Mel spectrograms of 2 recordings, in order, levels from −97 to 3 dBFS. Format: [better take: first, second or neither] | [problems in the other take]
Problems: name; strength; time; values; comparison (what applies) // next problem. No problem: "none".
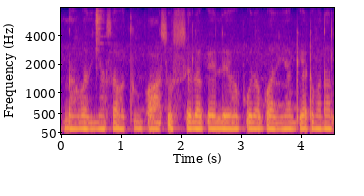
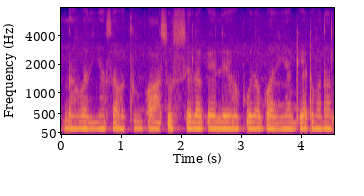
second | background sound (Cutlery, silverware); 19 dB below the speech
